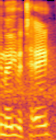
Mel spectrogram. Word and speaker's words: naivety: And in all honesty, a tiny little bit of naivety, that's how you say it, naivety, naivitay, just be a little naive and say, why not?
